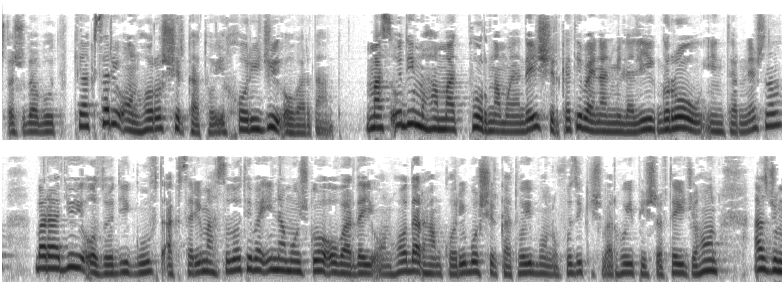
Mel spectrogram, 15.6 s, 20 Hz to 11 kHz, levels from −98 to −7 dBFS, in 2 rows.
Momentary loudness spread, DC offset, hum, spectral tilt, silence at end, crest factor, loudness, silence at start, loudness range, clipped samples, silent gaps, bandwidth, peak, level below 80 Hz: 9 LU; under 0.1%; none; -6 dB/octave; 0 s; 16 dB; -26 LUFS; 0 s; 4 LU; under 0.1%; none; 8.8 kHz; -10 dBFS; -66 dBFS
